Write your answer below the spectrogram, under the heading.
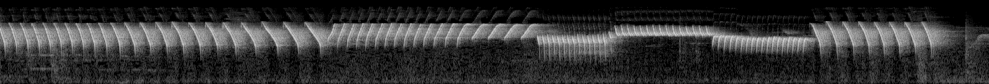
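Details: Belgian canary in full song: rapid rolling trills of short down-slurred notes, broken by steady held tones at two pitches, then a return to fast trilling before fading out.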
